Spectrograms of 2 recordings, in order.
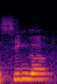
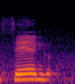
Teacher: पवारांच्या बोलीभाषेत श, शाळा श हा ध्वनी नाही. शकाराचा सकार करण्याची प्रवृत्ती दिसून येते. त्यामुळे शेंगाचे सिंग, शेंगेचे सेंग असं होतं.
